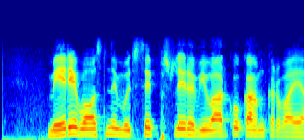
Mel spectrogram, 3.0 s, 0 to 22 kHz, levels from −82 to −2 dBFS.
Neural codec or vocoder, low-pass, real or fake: codec, 16 kHz, 1 kbps, X-Codec, HuBERT features, trained on LibriSpeech; 7.2 kHz; fake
